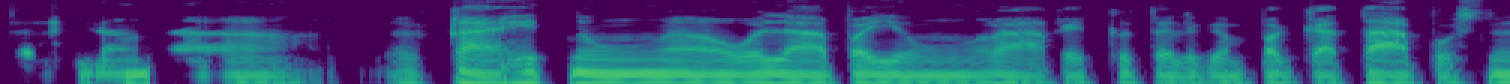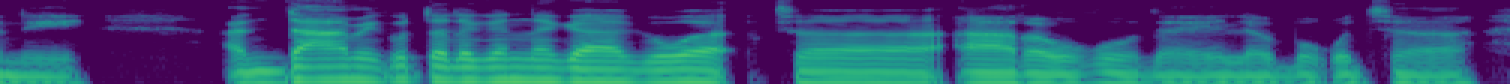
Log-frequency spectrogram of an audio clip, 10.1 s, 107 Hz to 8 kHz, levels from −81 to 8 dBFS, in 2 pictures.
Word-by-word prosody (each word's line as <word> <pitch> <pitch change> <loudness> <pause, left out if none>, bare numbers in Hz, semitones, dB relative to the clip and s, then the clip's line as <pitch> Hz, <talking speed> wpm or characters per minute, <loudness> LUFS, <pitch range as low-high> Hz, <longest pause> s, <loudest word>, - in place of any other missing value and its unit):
talagang, 95 -1 -5 0.3
ah, 85 -1 -3 0.6
kahit 95 -1 +3
nung, 95 -1 +2
ah, 90 -1 +1
wala 90 -1 +2
pa 95 - -1
yung 85 0 -2
raket 80 -2 -3
ko 95 - -6
talagang 85 0 -4
pagkatapos 85 0 -1
nun, 85 -2 0
eh, 80 0 -5 0.5
ang 105 +1 0
dami 130 0 +5
ko 140 - -1
talagang 130 -1 +2
nagagawa 115 -2 +3
sa 105 - -3 0.5
araw 95 -2 +3
ko. 100 +1 -4
Dahil 85 0 -3
bukod 90 +1 -5
sa 85 -2 -3
90 Hz, 150 wpm, -26 LUFS, 85-100 Hz, 0.6 s, dami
